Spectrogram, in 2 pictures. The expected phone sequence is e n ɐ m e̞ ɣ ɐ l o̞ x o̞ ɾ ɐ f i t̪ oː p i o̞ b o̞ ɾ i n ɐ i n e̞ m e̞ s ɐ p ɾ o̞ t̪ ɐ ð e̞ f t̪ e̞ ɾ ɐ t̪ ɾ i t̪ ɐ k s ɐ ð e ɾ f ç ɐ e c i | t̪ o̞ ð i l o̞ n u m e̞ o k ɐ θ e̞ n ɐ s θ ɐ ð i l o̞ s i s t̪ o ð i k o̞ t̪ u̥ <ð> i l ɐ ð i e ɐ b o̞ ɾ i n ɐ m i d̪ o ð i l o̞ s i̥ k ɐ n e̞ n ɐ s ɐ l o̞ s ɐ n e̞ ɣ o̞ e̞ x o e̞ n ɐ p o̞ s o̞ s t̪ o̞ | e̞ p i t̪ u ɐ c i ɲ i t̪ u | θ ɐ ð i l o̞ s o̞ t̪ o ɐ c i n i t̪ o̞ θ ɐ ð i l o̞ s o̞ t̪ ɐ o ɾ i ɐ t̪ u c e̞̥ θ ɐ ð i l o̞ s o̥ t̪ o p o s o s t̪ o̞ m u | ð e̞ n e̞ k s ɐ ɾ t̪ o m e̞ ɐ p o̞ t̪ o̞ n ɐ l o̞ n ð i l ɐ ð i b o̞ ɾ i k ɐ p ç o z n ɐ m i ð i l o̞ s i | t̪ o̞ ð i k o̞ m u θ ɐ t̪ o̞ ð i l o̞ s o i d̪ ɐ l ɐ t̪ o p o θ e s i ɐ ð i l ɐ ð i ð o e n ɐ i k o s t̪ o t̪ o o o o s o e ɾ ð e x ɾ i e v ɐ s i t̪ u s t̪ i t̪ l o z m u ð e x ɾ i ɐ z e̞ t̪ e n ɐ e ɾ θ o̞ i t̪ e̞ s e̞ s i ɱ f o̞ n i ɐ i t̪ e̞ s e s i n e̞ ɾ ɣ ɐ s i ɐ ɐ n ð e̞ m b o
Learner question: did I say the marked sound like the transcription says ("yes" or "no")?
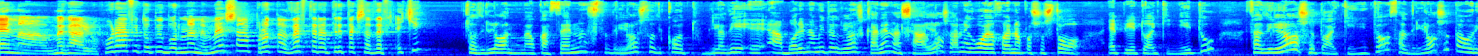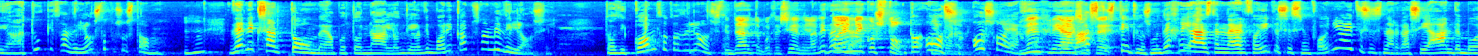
yes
